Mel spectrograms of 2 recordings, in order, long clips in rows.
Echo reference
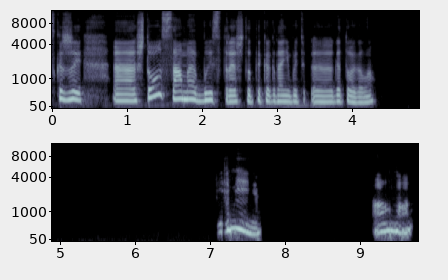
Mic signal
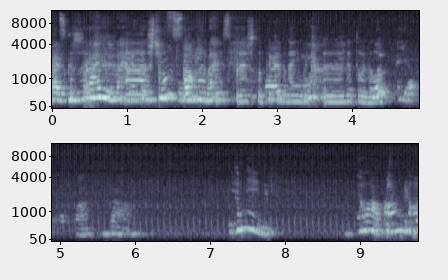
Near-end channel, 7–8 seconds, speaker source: echo only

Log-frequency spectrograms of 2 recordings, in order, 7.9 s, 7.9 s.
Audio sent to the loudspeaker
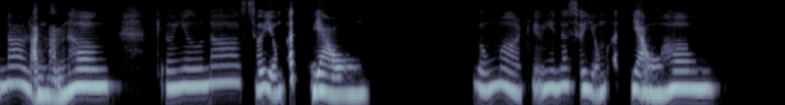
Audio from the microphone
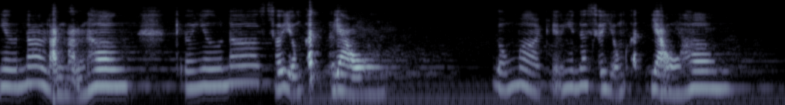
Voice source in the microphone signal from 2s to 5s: echo only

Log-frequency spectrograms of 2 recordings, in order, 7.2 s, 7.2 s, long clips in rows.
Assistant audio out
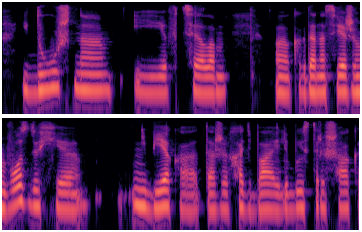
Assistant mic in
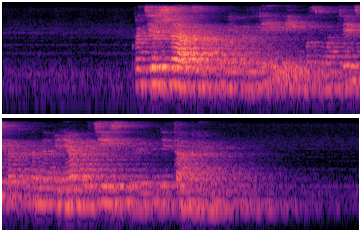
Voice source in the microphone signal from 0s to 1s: neither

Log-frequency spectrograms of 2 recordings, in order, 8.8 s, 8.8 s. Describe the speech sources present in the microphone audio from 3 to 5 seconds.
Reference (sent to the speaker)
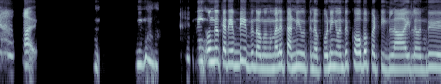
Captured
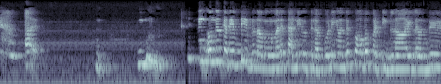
echo only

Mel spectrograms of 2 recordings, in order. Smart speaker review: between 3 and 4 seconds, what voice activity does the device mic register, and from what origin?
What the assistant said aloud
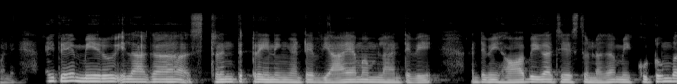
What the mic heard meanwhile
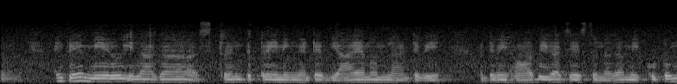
echo only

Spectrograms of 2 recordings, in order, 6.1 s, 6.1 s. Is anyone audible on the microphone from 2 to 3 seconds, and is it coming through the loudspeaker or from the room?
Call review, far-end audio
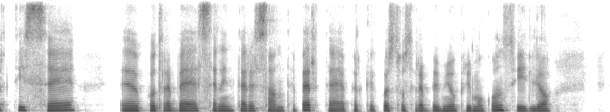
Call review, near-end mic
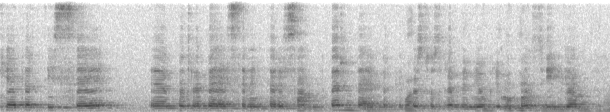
echo only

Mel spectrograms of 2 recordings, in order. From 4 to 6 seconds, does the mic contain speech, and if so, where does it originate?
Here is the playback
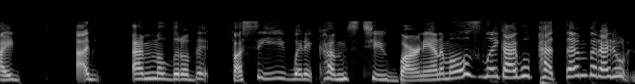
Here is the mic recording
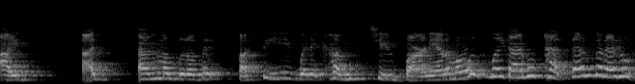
echo only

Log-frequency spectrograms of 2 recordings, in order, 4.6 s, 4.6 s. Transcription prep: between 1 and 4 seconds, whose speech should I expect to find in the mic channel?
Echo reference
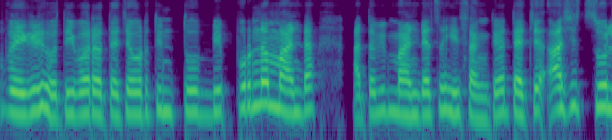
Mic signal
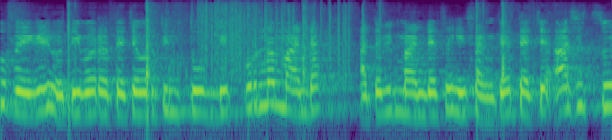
echo only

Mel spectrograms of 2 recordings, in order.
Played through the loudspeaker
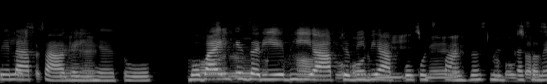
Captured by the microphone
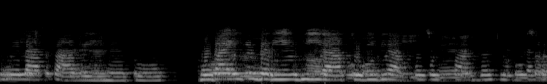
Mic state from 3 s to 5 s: echo only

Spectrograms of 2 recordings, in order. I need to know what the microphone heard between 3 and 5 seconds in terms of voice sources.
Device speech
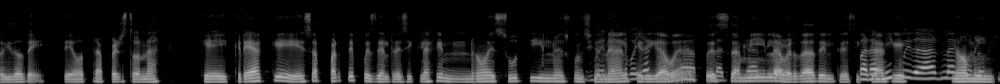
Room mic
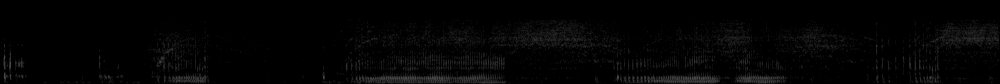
neither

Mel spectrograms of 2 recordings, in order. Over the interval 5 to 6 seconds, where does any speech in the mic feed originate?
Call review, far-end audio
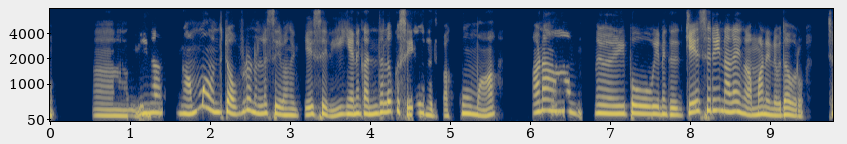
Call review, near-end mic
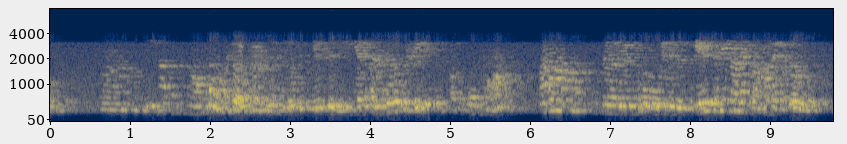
echo only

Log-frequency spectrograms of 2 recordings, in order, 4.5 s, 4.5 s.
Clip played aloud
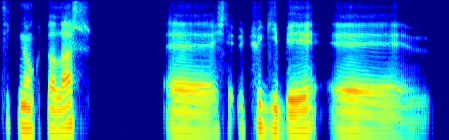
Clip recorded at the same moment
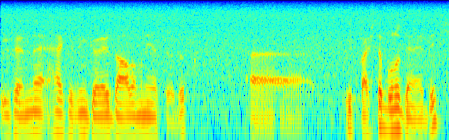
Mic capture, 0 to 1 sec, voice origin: user only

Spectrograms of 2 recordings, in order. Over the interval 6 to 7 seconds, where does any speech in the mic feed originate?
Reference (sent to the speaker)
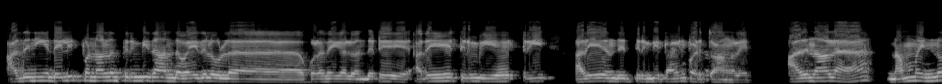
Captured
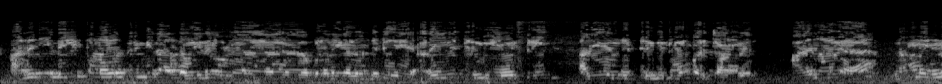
echo only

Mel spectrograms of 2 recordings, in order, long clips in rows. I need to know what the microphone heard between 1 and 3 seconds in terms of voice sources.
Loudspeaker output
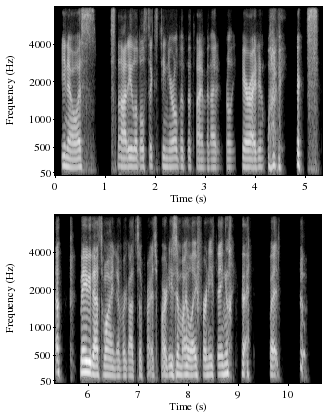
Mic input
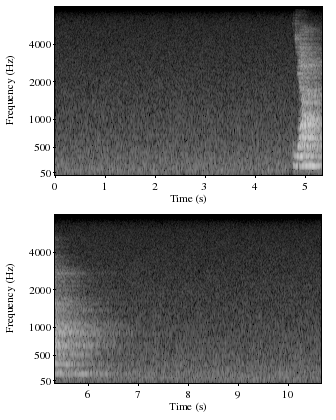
neither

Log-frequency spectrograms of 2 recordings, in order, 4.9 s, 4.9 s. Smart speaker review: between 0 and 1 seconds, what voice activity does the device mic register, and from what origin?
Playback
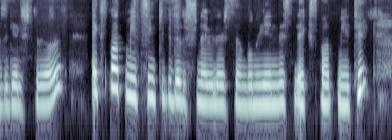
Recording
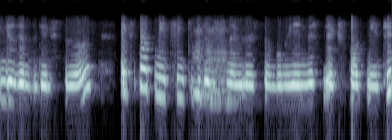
echo only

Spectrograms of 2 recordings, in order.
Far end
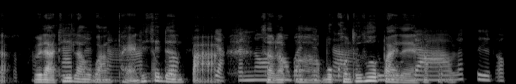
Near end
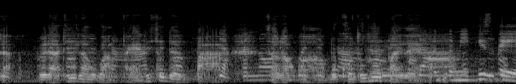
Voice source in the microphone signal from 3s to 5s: both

